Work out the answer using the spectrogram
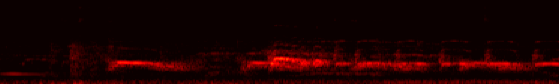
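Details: Medium-voiced zebra dove decoy bird, local and captive-bred, giving soft rolling coos of the kwor kwor type. The phrases are uneven and partly blurred against a low background hum.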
